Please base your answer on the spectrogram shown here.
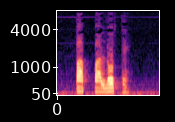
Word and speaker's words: papalote: Well, I tell you what, how many syllables are there in the word papalote? See if you can figure it out. Papalote. How many? 4. Hay 4 sílabas. And which one is stressed? The 3rd syllable.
